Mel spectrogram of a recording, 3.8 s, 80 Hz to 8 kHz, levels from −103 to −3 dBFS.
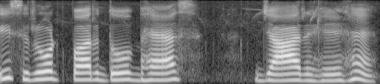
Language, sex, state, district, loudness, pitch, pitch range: Hindi, female, Jharkhand, Palamu, -18 LUFS, 235 Hz, 220-250 Hz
